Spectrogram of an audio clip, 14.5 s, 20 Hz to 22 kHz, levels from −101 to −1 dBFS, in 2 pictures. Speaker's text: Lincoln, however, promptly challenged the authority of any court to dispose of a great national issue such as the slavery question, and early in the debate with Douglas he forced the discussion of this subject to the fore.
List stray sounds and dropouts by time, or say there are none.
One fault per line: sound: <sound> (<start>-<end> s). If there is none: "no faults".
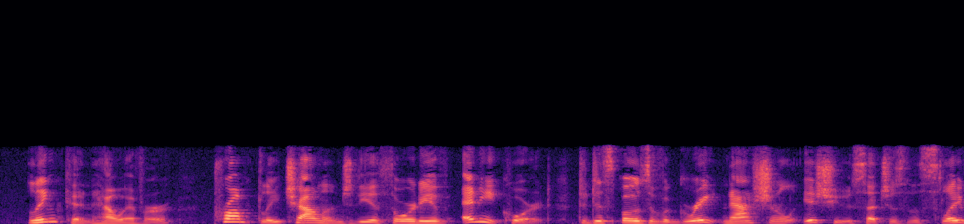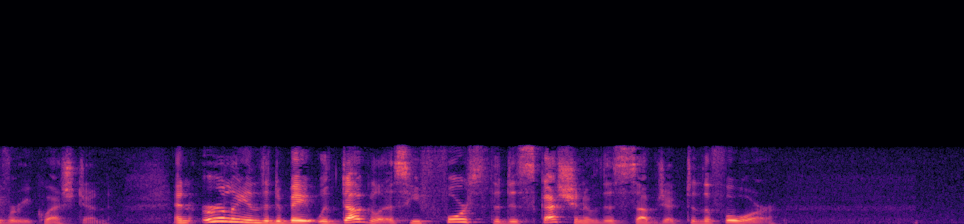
no faults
